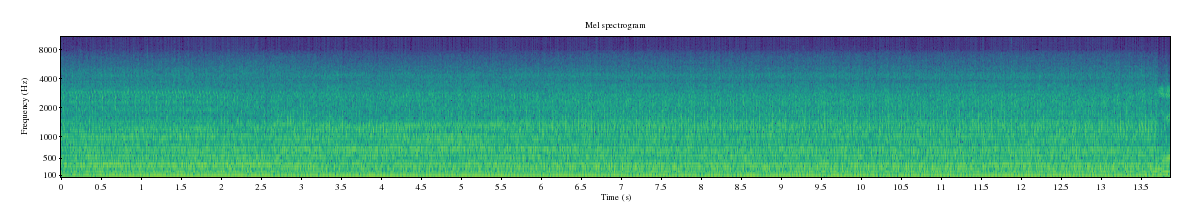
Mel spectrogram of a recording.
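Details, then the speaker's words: 1976 Mark Twain boat, Mercruiser 120hp (once stuck), idling during tune-up: deep, even idle holds steady with no misses, surges or knocks; engine not vibrating, smooth normal idle. "well that's just that's just a smooth idling machine there I tell you"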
